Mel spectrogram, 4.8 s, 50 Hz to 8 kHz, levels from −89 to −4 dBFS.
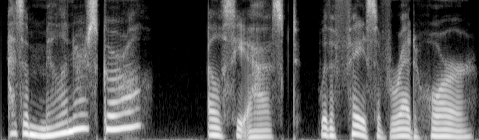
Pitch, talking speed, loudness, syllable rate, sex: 175 Hz, 150 wpm, -15 LUFS, 4.3 syllables/s, female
